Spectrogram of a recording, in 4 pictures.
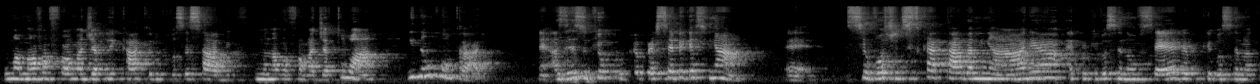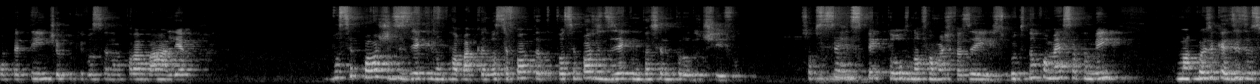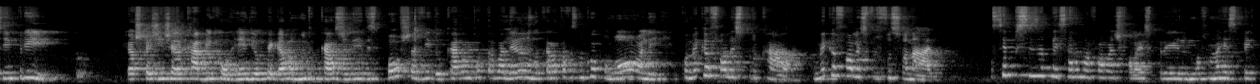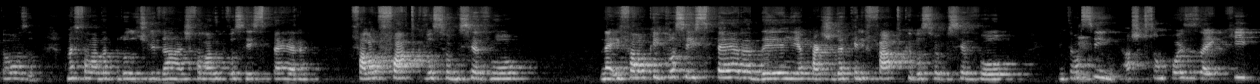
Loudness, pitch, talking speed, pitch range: -22 LUFS, 265 Hz, 230 wpm, 245-295 Hz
